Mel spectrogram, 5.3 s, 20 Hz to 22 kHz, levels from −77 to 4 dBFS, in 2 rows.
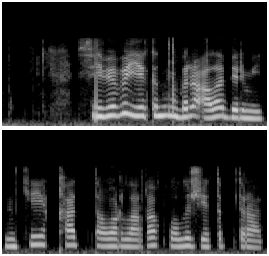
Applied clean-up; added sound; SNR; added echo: neural diffusion model UNIVERSE++.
